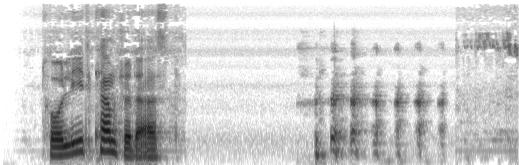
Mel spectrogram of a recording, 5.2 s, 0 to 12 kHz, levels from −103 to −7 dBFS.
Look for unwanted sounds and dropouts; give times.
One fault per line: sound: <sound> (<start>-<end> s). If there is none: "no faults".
sound: laugh (3.0-4.5 s)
